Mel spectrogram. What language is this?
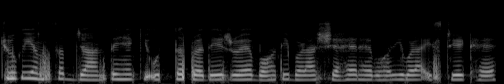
Urdu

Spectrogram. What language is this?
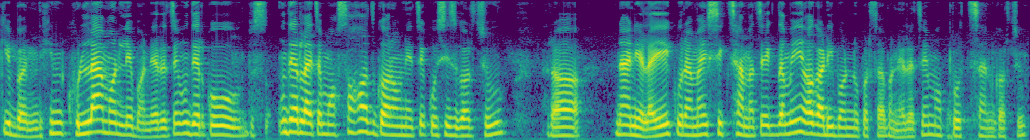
Nepali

